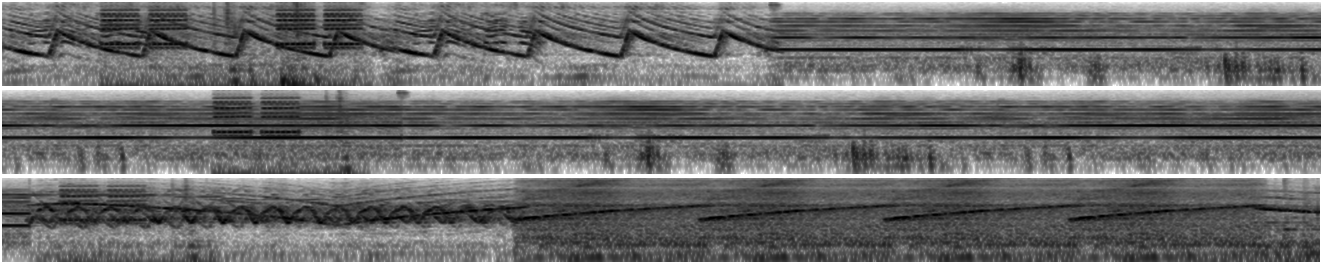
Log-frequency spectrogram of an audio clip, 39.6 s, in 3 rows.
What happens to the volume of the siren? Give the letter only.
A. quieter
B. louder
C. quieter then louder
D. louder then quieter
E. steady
E.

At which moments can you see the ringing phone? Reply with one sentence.
The ringing phone can be heard from 1.0 to 3.7 s, from 15.3 to 16.9 s and from 26.9 to 28.6 s.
